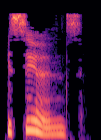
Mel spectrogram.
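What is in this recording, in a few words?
"bassoons", British English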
